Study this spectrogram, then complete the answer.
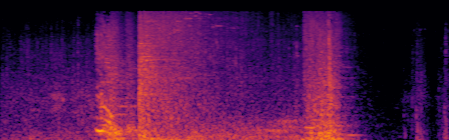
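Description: A cloud of gas bursts with a loud hiss.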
